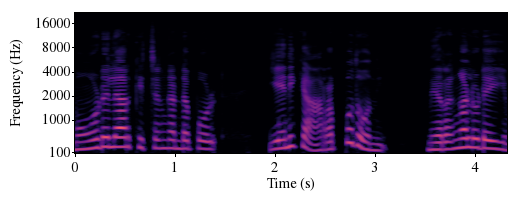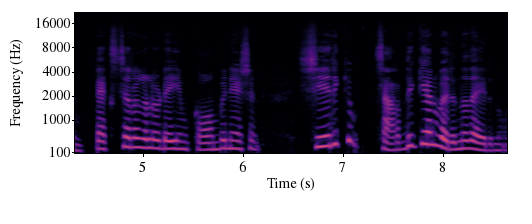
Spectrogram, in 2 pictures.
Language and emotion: Malayalam, disgusted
